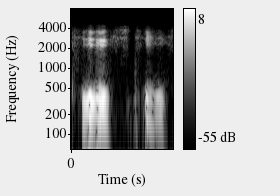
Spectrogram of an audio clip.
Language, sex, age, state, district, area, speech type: Kashmiri, male, 30-45, Jammu and Kashmir, Bandipora, rural, conversation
